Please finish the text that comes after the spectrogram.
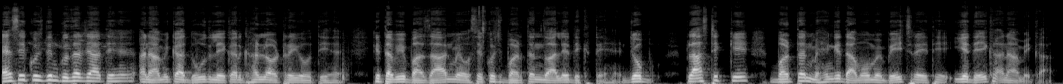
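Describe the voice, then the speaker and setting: A man's voice: lowish voice, expressive, moderate pace, hardly any pauses, darkish tone. A man giving scripted narration of a story.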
